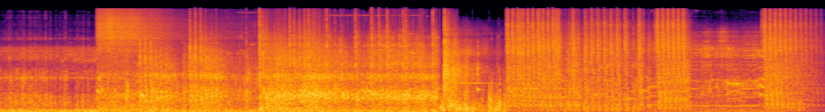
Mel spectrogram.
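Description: Bursts of automatic machine-gun fire, rapid repeated shots, with abrupt changes every few seconds as the combat clips cut. A heavy low rumble fills the first second and a half.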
